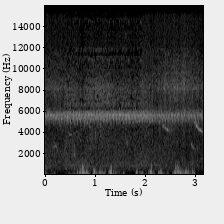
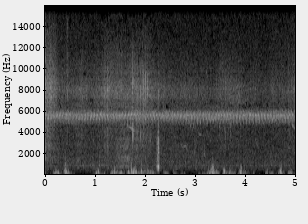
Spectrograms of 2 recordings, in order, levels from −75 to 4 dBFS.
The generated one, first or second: second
